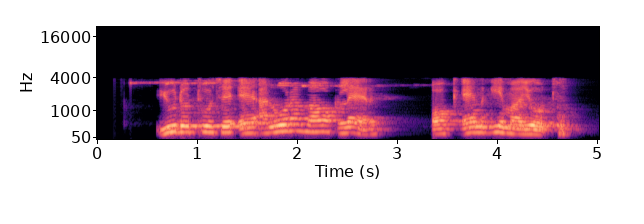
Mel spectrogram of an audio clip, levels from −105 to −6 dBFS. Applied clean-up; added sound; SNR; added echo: classical method WPE with log-MMSE.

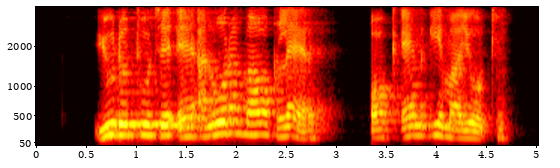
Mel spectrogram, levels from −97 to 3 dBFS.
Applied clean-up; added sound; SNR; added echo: neural mask model DeepFilterNet 3.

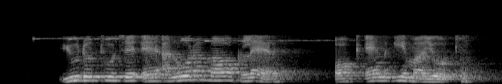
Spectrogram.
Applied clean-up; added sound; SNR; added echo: none; Chime; 20 dB; reverberation time 0.8 s.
